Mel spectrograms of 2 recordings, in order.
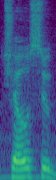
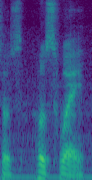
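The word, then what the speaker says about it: Josué: It's pronounced Josue. Josue. Oh, there's a W in there? Well, it's a U.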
